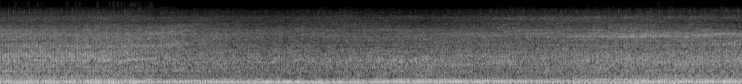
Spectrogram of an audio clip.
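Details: Warmed-up 2001 ZRX1200R four-cylinder, CVK carbs, pilot screws at 2 5/8 turns (from factory-lean 2 1/4), idle lowered, recorded on phone: deep steady burble, even idle without hunting or stumbling. Normal idle.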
